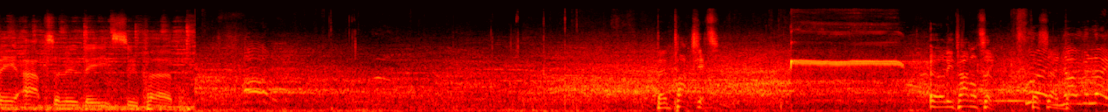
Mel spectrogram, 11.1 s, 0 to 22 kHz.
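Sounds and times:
players shouting: 2.0 - 11.0
stadium crowd murmur: 2.0 - 11.0.

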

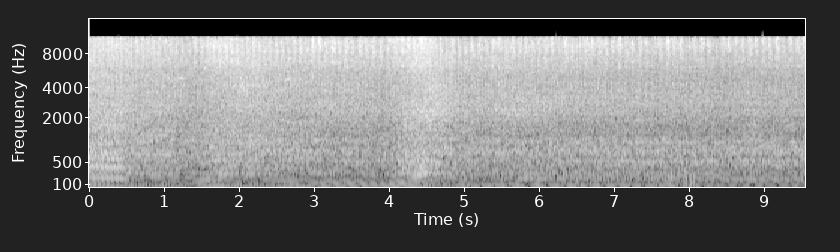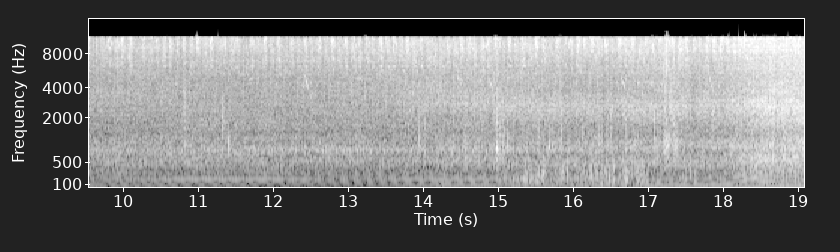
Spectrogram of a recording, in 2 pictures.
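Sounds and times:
van engine running at low revs: 0.0 - 19.0.

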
